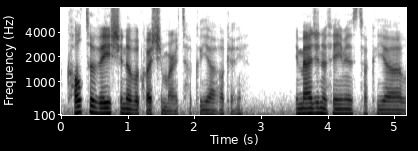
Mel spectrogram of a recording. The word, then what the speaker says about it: Takuya: So, this is what I mean by atamadaka or proper nouns when they're three syllables longer. Takuya as opposed to takuya, which is how I'm encoding it first and then adjusting most of the time.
